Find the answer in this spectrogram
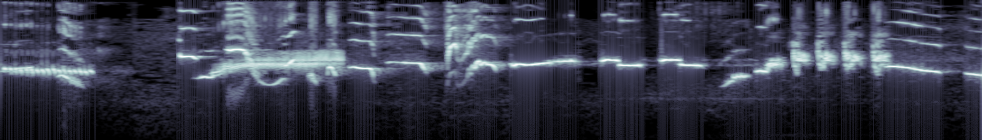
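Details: Lure song of an Oriental magpie-robin pair, male and female; a brief whistle, a pause, then a long run of warbled and sliding whistles ending in quick repeated high notes.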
